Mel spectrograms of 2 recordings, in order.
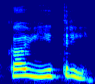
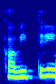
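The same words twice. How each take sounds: First: कवयित्री said ka-va-yit-ri with the y; कवयित्री in four syllables; correct form said. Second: कवित्री said ka-vit-ri, without the y; wrong form कवित्री in three syllables; कवित्री with no ya sound. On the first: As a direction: correct कवयित्री, y sound clearly in it. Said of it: "शुद्ध शब्द होता है कवयित्री". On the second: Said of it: "कवित्री नहीं होता है". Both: Shown as a demonstration.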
